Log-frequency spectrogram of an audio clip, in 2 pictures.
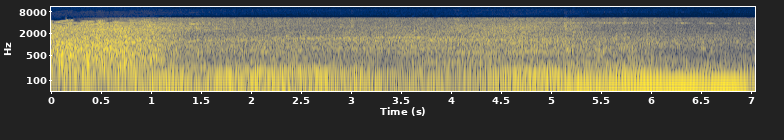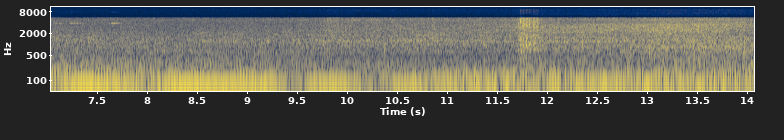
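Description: A low, steady engine rumble whose pitch shifts a few times, with one sharp click near the end.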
